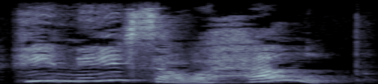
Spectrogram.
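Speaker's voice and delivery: squeaky woodland creature voice; high creature voice. A narrator's reading. Creature asks the others to help the boy, squeaky and high.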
